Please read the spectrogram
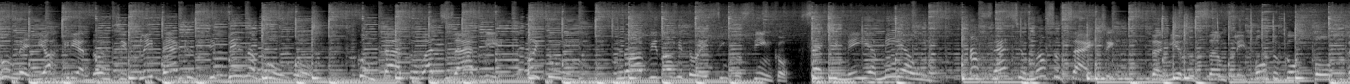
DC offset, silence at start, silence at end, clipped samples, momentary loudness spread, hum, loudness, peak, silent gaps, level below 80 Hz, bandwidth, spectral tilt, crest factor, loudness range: under 0.1%; 0 s; 0 s; under 0.1%; 4 LU; none; -15 LUFS; 0 dBFS; none; -20 dBFS; over 20 kHz; -4.5 dB/octave; 14 dB; 2 LU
